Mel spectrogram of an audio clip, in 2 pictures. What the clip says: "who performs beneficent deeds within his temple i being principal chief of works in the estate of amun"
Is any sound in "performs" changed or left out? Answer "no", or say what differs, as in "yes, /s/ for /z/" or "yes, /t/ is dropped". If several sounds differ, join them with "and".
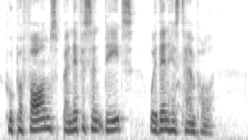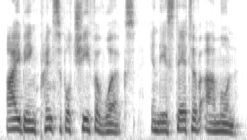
no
